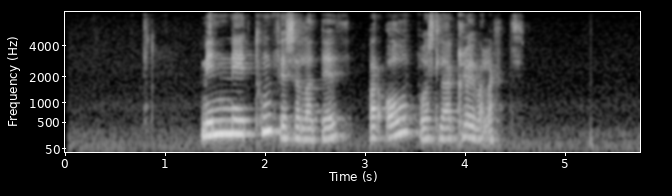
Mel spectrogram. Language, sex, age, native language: Icelandic, female, 20-29, Icelandic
